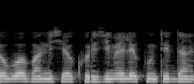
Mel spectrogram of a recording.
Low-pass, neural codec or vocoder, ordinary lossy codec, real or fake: 7.2 kHz; vocoder, 22.05 kHz, 80 mel bands, WaveNeXt; MP3, 24 kbps; fake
